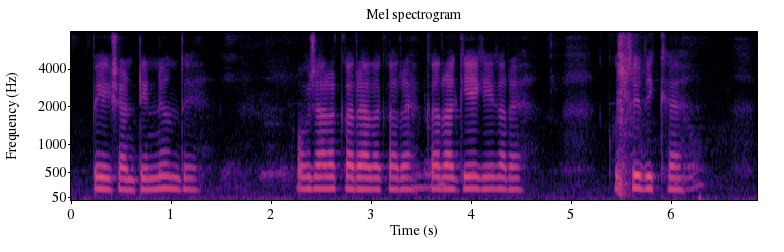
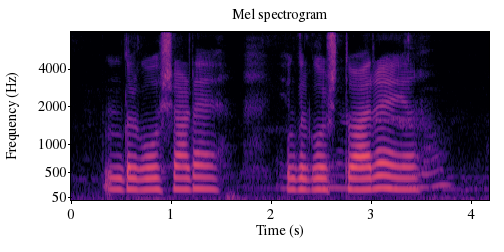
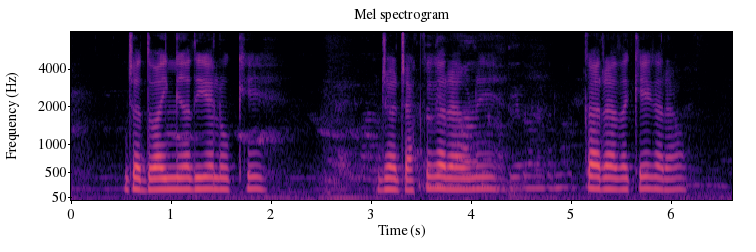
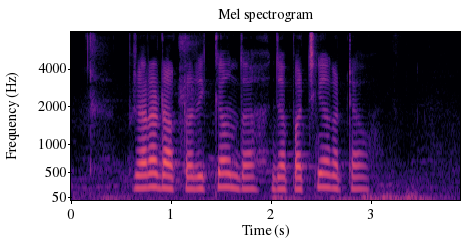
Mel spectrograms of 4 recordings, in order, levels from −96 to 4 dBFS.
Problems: background sounds at intervals, low volume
